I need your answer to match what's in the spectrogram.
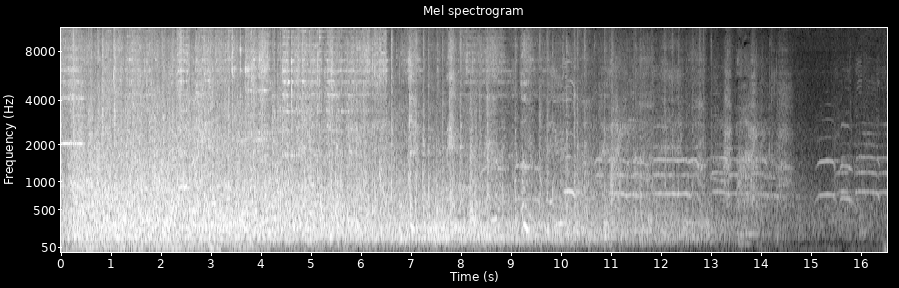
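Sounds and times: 
faint metallic squeals of train wheels: 0:00.0 - 0:06.2
train crossing a bridge in fog: 0:00.0 - 0:15.0, 0:16.0 - 0:16.5.

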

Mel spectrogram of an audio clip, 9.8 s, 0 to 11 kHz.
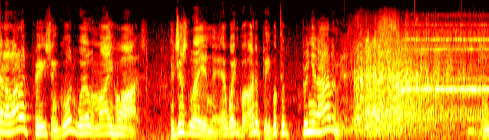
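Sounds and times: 
speech: 0:00.0 - 0:07.8
room noise: 0:00.0 - 0:09.7
laughter: 0:06.8 - 0:09.4
telephone bell ringing: 0:07.4 - 0:09.7.

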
